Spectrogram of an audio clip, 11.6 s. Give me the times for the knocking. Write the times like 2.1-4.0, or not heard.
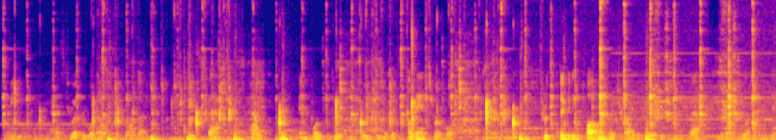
1.6-4.3, 7.8-9.8.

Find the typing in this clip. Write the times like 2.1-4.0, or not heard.
1.2-9.1.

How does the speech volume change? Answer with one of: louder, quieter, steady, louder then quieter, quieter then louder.
louder then quieter.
